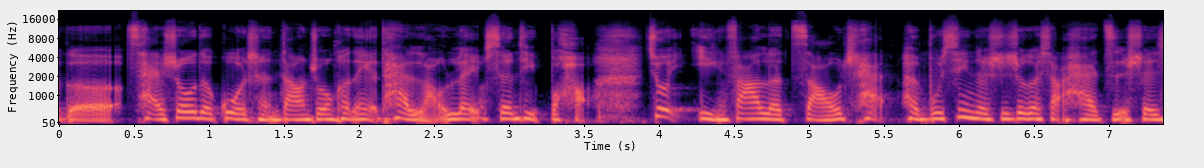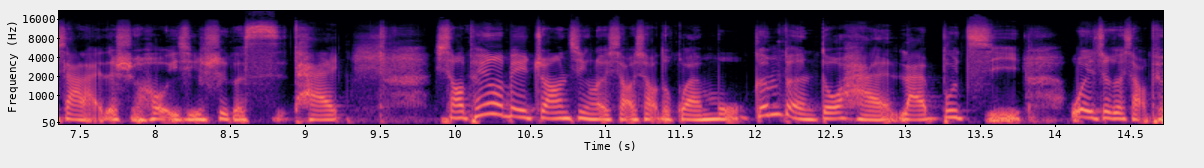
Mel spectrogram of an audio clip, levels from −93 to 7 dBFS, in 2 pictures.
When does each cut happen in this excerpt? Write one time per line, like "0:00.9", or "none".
0:02.8
0:05.6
